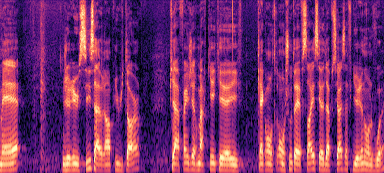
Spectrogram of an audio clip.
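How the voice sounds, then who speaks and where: A man with a medium-pitched voice talks at a fairly quick clip, his intonation flat and monotone, broken by long, frequent pauses. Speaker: miniature photographer giving a talk. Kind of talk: conference Q&A. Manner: fast.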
